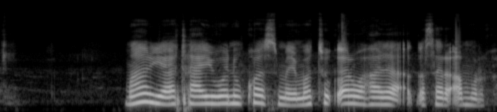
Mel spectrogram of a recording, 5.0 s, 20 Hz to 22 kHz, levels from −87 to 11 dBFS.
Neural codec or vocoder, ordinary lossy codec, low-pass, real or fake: none; none; 14.4 kHz; real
